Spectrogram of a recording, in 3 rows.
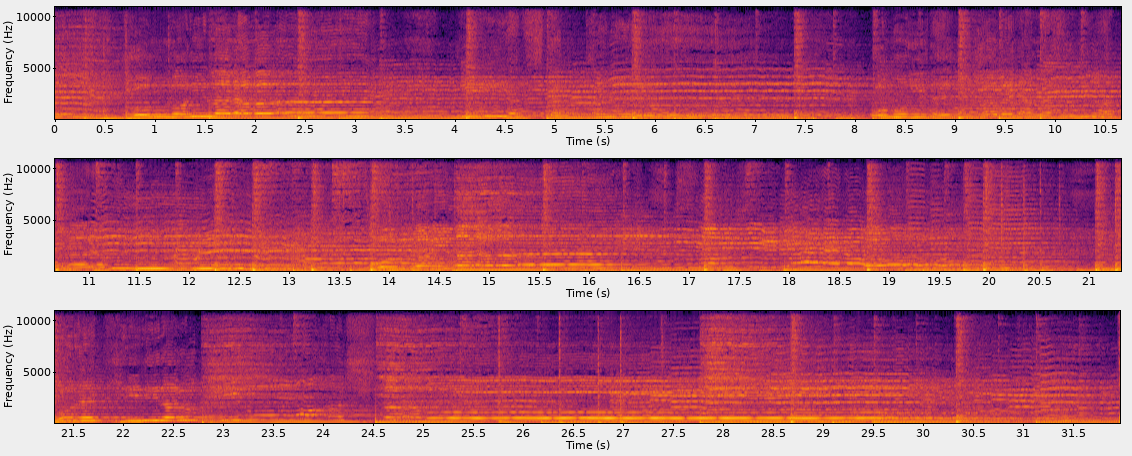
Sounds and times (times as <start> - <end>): Music: 0.0 - 31.9
Singing: 0.0 - 31.9.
